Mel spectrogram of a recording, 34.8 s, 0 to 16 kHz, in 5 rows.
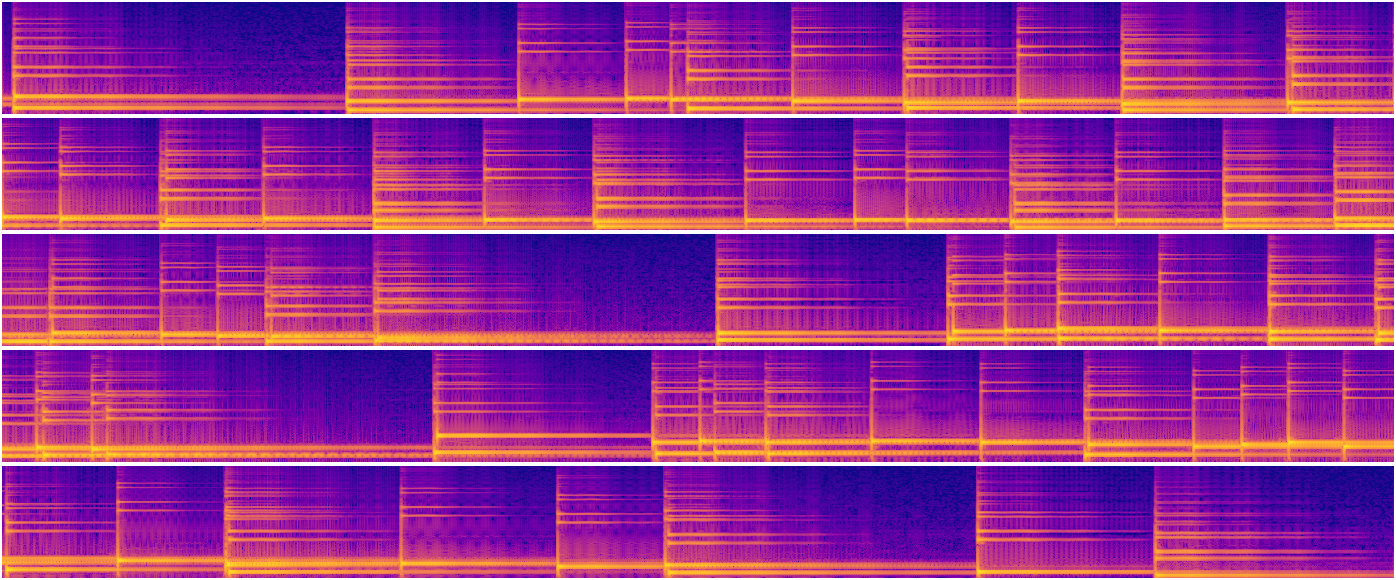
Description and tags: Yamaha PSS-370 - Sounds Row 4 - 16
Recordings of a Yamaha PSS-370 keyboard with built-in FM-synthesizer
Yamaha, FM-synthesizer, Keyboard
